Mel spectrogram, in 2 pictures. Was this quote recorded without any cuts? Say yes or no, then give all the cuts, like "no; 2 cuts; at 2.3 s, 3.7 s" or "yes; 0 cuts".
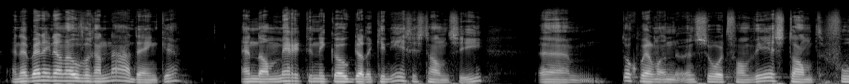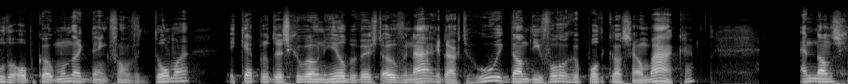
yes; 0 cuts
